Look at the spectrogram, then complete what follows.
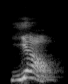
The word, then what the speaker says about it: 要: been straightened out though this character is pronounced yo-yo yeah like in the Flintstones yeah this character means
